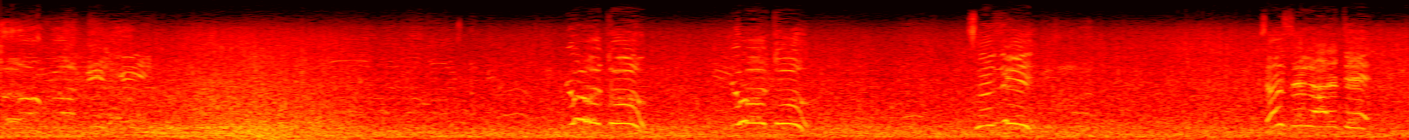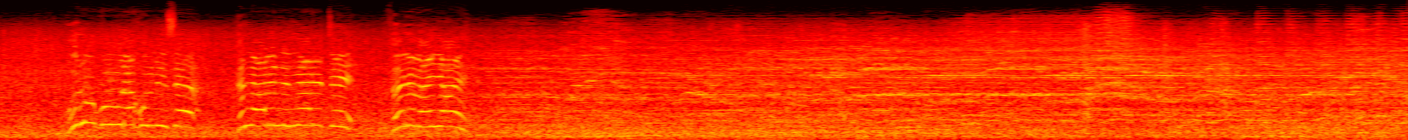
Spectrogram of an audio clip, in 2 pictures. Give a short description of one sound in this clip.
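Strong wind roars steadily outdoors.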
